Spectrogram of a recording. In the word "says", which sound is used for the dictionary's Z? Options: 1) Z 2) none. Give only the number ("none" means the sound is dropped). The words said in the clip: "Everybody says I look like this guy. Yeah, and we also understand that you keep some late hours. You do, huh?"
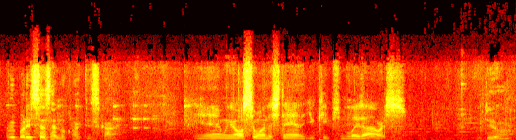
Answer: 1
